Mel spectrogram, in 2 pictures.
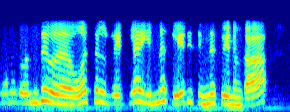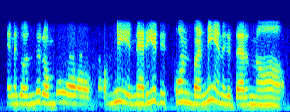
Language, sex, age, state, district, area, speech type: Tamil, female, 18-30, Tamil Nadu, Vellore, urban, conversation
